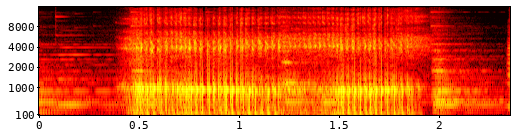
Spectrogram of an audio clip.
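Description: A loud, drawn-out snore of about a second and a half, while the light background music breaks off.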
